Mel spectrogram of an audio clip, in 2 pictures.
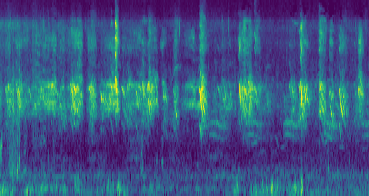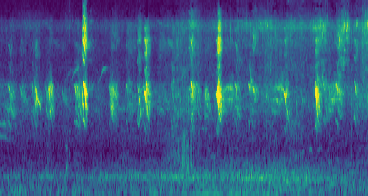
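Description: Birds calling sporadically, many short calls scattered through, over a steady low rumble.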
